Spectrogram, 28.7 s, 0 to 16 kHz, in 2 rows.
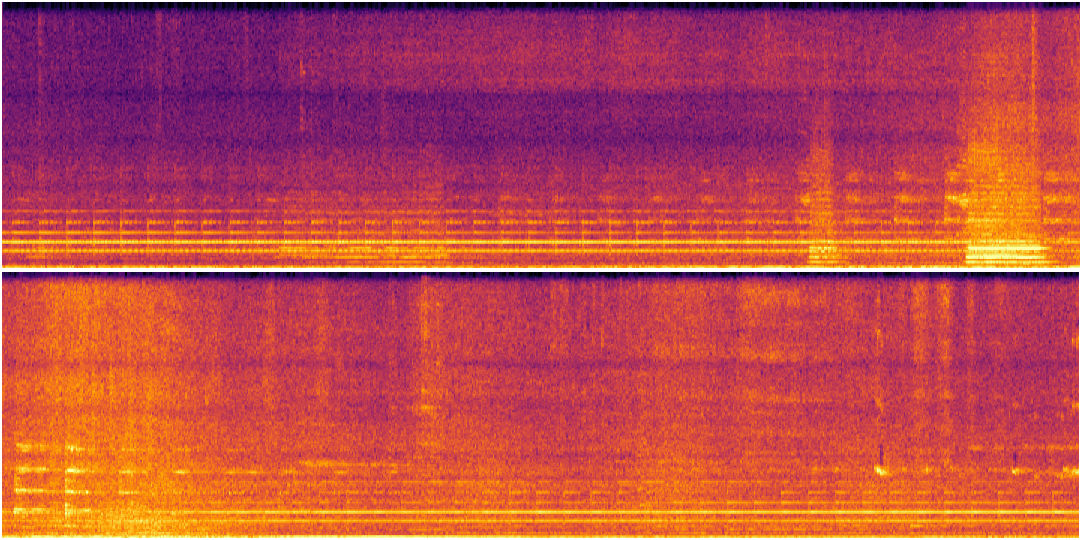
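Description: Caltrain MPI MP36PH-3C diesel locomotive sounding its horn in several blasts for a grade crossing, the loudest a longer blast about 13 seconds in, then passing close with a loud rush, the deep rumble of its 16-cylinder two-stroke diesel and its bilevel passenger cars rolling by. Crossing bells ring steadily throughout.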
